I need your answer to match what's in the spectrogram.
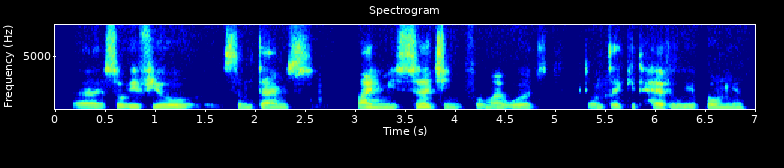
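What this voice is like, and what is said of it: Portuguese accent. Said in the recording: “I am from Portugal ... You might notice it from my accent.”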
